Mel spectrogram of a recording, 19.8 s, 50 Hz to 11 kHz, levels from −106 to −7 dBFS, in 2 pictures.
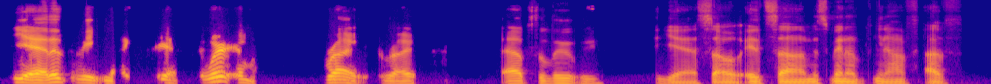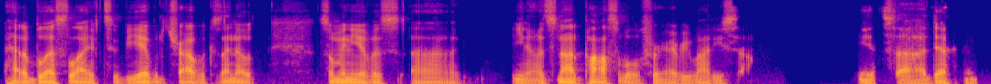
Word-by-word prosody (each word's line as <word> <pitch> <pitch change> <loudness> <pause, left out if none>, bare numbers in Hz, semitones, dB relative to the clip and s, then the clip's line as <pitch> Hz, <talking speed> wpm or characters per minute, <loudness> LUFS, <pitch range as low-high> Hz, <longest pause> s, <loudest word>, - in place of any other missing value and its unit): Yeah. 115 -5 +10
That's 145 +3 +6
me, 120 -3 +2
like, 100 -2 -3 0.3
yeah, - - +5 0.3
where 160 +8 +8
am 120 - -2
I? - - -11 0.7
Right, 120 -5 +5 0.2
right. 95 -1 0 0.9
Absolutely. 95 -2 -1 0.6
Yeah. 75 -3 -4
So, 75 -1 -1
it's, 85 0 -1
um, 80 -1 +3
it's 80 0 -5
been 85 -2 +2
a 80 - -1
you 90 -1 -3
know, 75 -1 -3 0.2
I've - - +1
I've 75 - -12 0.6
had 80 - +1
a 80 - +3
blessed 80 -1 +1
life 75 -1 0
to - - -8
be 80 +1 -3
able 80 -1 +2
to - - -14
travel 75 +1 -1
'cause - - -18
I - - -1
know 75 0 -2 0.6
so 90 - -5
many 75 -1 +2
of 75 0 -1
us 75 -1 -5
uh, 75 0 -5 0.6
you 80 -2 -2
know, 70 0 -5
it's 75 - -5
not 75 -3 +2
possible 75 -1 +1
for 75 +1 -6
everybody, 70 0 -5
so - - -9 1.2
it's, 80 -3 -5
uh, 70 0 -1
definite - - -2
80 Hz, 150 wpm, -28 LUFS, 75-90 Hz, 1.2 s, Yeah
